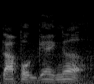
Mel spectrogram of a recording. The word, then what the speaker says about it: Doppelganger: Next up is Doppelganger. – That's how it's pronounced. – That's just spelled. Weird. – That's your language, guy. – Not my language. – Yeah. No. Germanic. Germanic in origin. – Yeah.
